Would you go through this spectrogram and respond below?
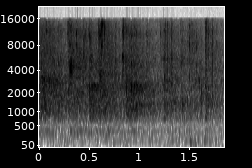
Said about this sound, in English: Give the Lord a good hand clap of praise as you're being seated this morning.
